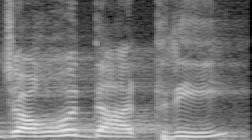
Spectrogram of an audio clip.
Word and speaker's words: Jagadhatri: Jagadhatri, Bengali में अगर बोलूँ Jagodhatri, being a Bengali, I would want to pronounce it that way, is जैसे show का नाम भी है, माँ दुर्गा का ही एक रूप है।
